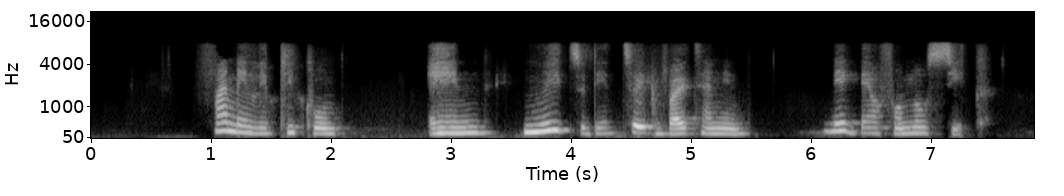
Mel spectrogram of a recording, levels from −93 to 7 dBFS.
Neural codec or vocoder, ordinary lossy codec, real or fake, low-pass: codec, 16 kHz, 0.5 kbps, X-Codec, HuBERT features, trained on general audio; none; fake; none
